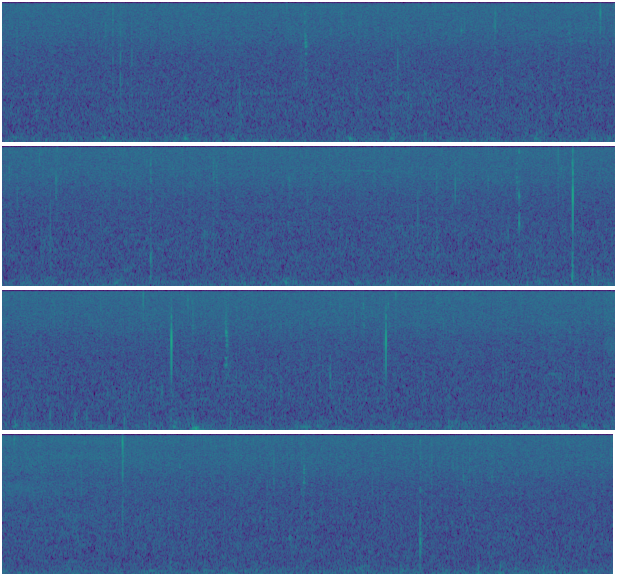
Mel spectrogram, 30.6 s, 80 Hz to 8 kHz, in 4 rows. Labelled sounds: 11.5	12.4	killer whale, southern resident, 4.3 to 4.8 kHz
22.0	22.4	killer whale, southern resident, 0.54 to 1.5 kHz

